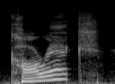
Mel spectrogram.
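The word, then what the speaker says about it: Kharak: be Homeworld deserts of car wreck I think the H is silent I think it's uh k h a r a k so that's from August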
